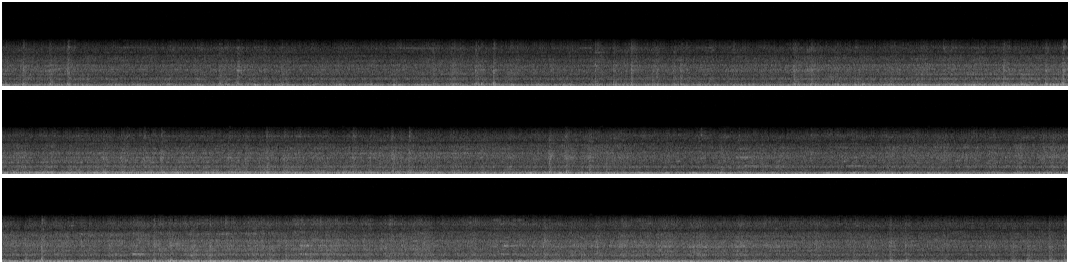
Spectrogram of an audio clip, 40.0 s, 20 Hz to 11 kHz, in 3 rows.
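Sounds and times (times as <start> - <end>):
freight train rumbling past: 0.0 - 39.9.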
